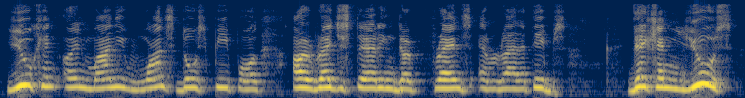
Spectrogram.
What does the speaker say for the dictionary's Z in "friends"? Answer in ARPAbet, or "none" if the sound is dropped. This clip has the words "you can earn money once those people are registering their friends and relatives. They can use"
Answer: S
